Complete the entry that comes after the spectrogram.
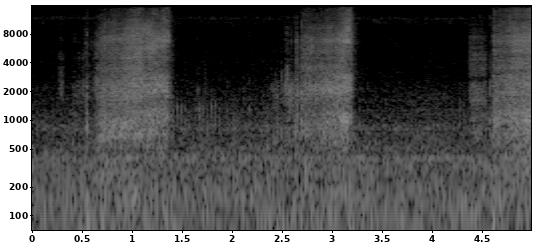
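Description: Fingertips and nails tap and scratch the top surface of a white, hollow, closed styrofoam packing box with a lid. Three separate bursts of bright, dry, hissing scratching are heard, each lasting under a second with quieter gaps between them.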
